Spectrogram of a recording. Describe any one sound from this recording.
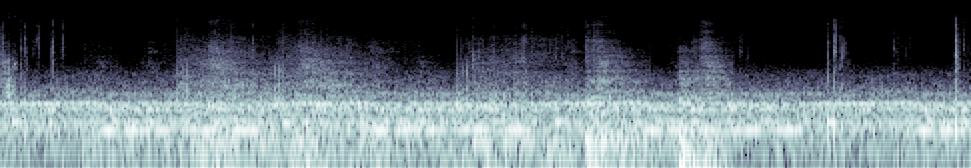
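Footsteps clank on a metal ladder, one after another.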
